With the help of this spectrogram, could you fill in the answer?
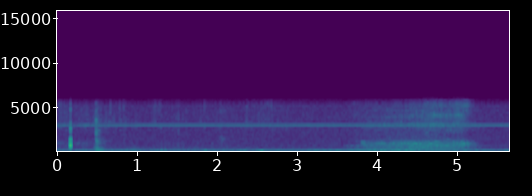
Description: Mom snoring in the middle of the night (through the door)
